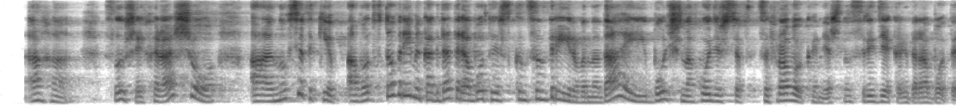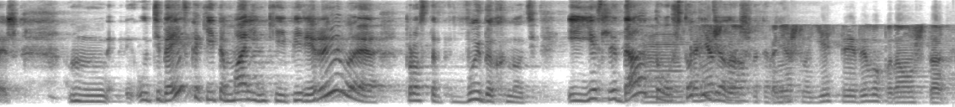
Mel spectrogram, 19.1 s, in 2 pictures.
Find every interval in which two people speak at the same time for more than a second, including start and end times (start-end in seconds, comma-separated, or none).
16.0-17.5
